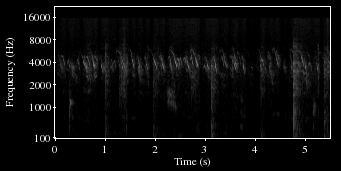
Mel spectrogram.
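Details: Chick peeps, high and arching, pour out almost continuously as its mother hen feeds it, with occasional short low clucks and pecking thumps beneath.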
